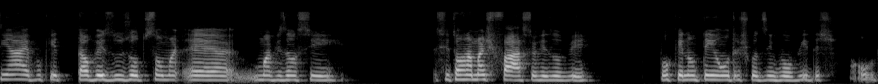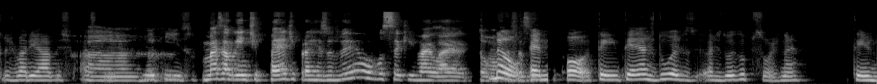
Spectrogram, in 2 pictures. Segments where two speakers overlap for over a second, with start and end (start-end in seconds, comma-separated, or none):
9.6-11.1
